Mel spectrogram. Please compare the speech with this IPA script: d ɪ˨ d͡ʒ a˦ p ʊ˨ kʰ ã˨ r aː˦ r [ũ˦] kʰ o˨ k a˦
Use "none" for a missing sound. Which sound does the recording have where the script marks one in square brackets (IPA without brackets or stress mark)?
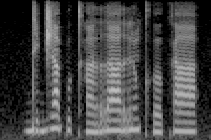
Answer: ũ˦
